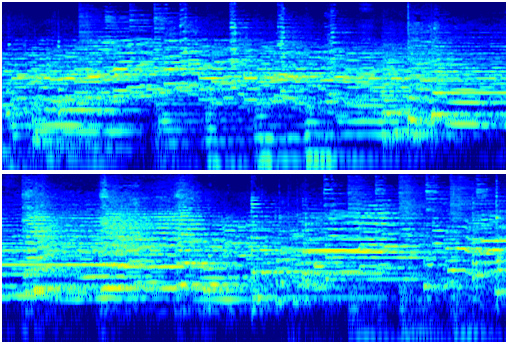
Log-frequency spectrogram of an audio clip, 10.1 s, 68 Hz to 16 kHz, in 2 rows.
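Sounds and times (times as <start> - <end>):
chamber orchestra playing: 0.0 - 10.0.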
